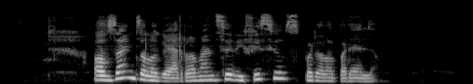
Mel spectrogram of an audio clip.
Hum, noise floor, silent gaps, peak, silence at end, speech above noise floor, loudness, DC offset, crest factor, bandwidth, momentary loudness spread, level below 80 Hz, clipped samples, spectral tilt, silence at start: none; -69 dBFS; none; -2 dBFS; 1 s; 48 dB; -22 LUFS; under 0.1%; 20 dB; 11.5 kHz; 11 LU; -74 dBFS; under 0.1%; -5.5 dB/octave; 0.5 s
